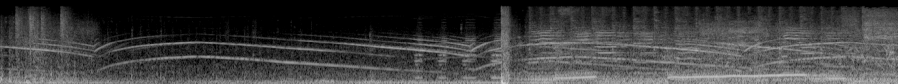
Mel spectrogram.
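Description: A police car siren in GTA San Andreas wails in rising and falling sweeps, several overlapping, with a sharp thump midway and a steady engine drone underneath.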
